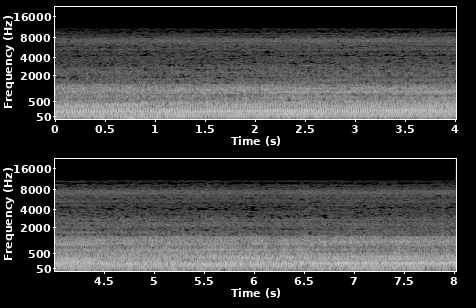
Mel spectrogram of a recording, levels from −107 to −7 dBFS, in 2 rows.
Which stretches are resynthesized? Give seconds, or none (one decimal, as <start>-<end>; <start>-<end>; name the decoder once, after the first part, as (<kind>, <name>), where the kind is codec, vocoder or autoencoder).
0.0-1.5 (vocoder, BigVGAN v2); 2.1-8.0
